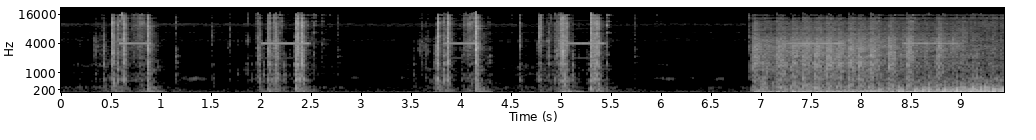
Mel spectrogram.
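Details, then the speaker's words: Turbo Toyota Corolla after fuel pump work, no check engine lights: several short cranking bursts that stumble and die, then engine catches into a rough, loud run; hard starting, cause unclear, owner suspects little fuel. "Like, it sounds like it's like so close to starting and then it just doesn't want to start."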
